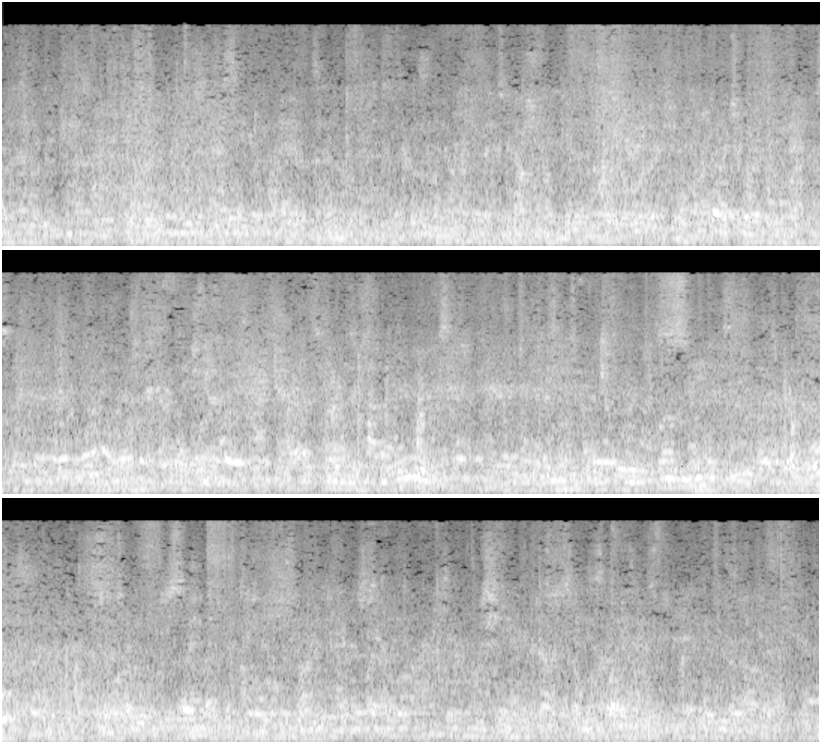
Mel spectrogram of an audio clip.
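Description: A man talks casually, close to a microphone.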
